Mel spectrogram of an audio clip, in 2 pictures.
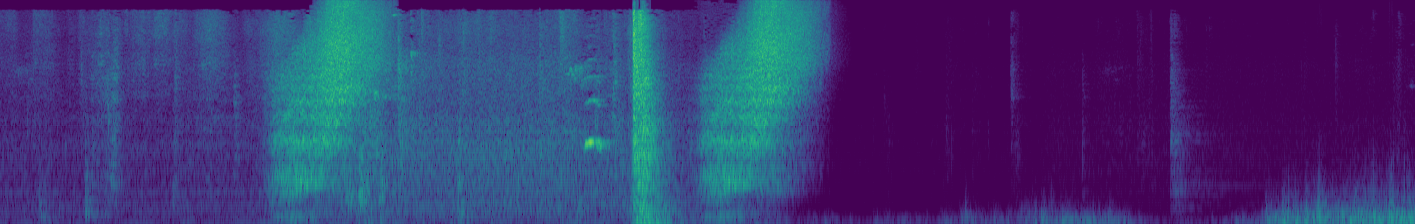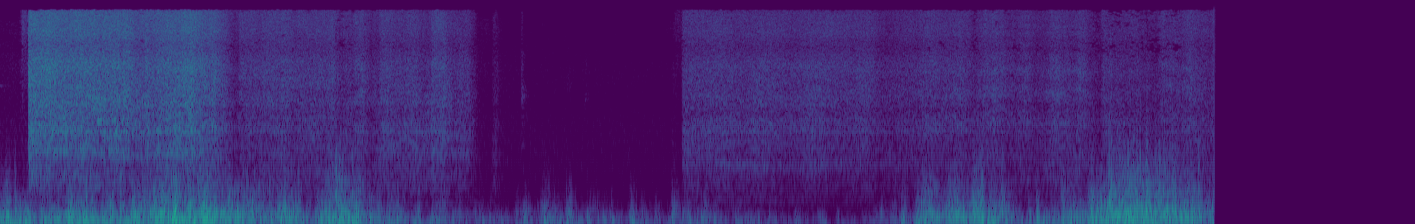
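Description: A door sliding open and shut, with a sharp knock between the two, then stretches of low rumbling noise.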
